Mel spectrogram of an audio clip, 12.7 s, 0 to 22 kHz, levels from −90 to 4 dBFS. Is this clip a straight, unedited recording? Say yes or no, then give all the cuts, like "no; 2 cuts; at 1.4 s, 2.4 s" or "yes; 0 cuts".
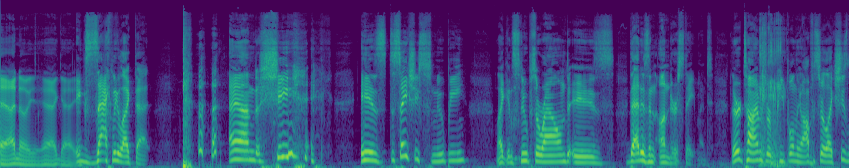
no; 1 cut; at 9.4 s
